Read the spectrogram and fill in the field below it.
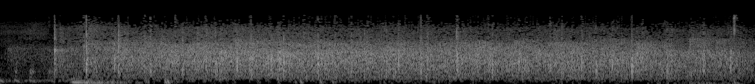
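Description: A crowd applauds steadily for several seconds at a farewell event, a dense wash of many hands clapping at an even, sustained loudness with a few sharper individual claps standing out.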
